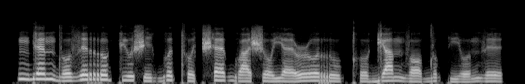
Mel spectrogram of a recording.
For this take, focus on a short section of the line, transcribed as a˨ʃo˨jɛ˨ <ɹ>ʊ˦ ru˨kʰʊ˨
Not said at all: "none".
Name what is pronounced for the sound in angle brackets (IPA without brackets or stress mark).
ɹ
